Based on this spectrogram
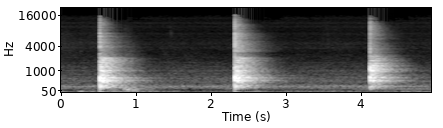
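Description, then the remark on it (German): Three sharp hand claps in the room Barcelona before acoustic treatment, made as a test sequence to excite and measure the room's reverberation, evenly spaced about two seconds apart, each followed by a short reverberant tail that fades out before the next clap. No voices are heard. “Ich werde jetzt dreimal in die Hände klatschen, um den Nachhall von dem Raum anzuregen.”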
